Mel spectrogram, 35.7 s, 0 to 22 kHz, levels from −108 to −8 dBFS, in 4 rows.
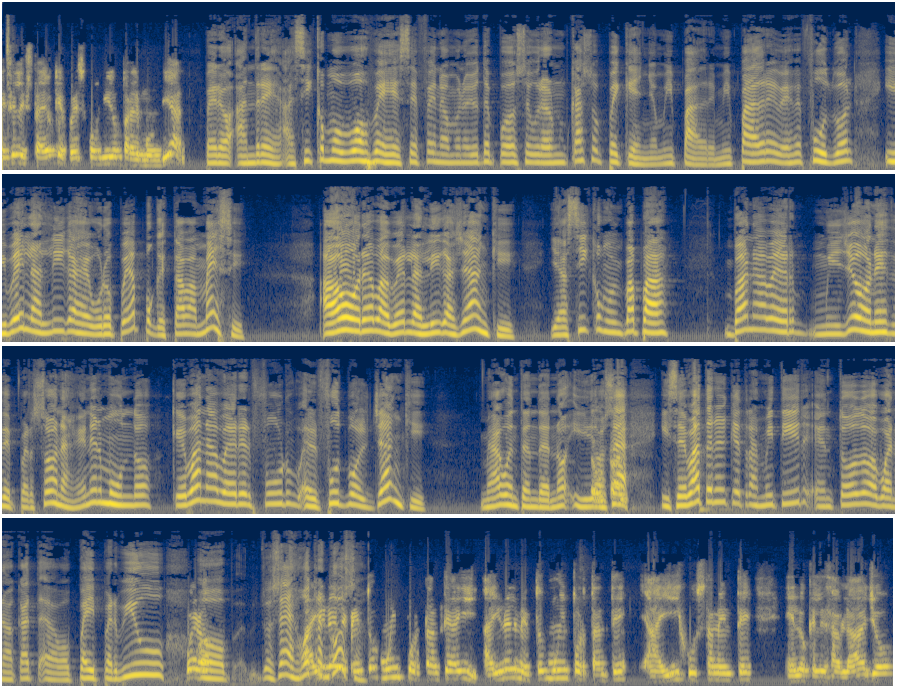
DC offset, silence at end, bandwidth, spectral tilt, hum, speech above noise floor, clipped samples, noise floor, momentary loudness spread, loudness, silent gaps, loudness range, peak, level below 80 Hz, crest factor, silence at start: under 0.1%; 0 s; 15.5 kHz; -5 dB/octave; none; 37 dB; under 0.1%; -56 dBFS; 10 LU; -20 LUFS; none; 5 LU; -4 dBFS; -54 dBFS; 16 dB; 0 s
